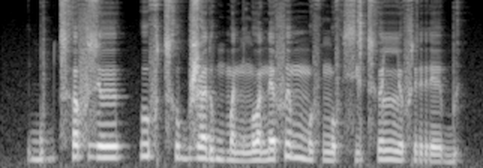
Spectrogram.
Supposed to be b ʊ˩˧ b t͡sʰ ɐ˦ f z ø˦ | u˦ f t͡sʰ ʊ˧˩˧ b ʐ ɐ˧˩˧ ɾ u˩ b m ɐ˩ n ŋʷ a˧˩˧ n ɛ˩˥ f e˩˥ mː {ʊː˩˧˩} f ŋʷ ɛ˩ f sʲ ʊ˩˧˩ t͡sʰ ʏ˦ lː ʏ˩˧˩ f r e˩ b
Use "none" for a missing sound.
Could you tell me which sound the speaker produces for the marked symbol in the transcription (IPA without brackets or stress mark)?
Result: ʊ˩˧˩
